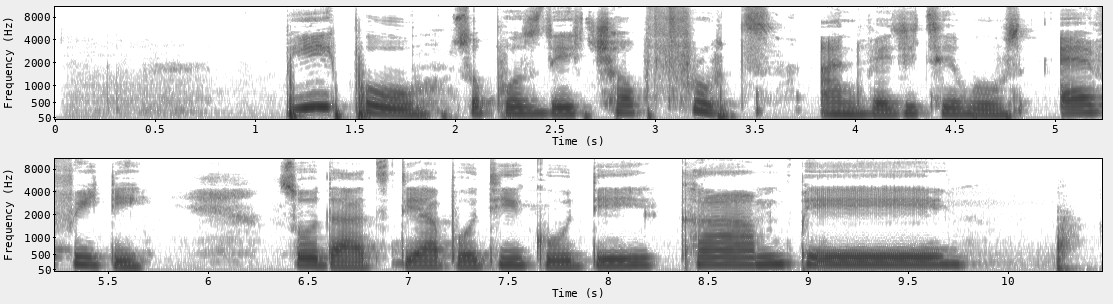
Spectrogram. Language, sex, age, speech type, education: Nigerian Pidgin, female, 15-29, spontaneous, tertiary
